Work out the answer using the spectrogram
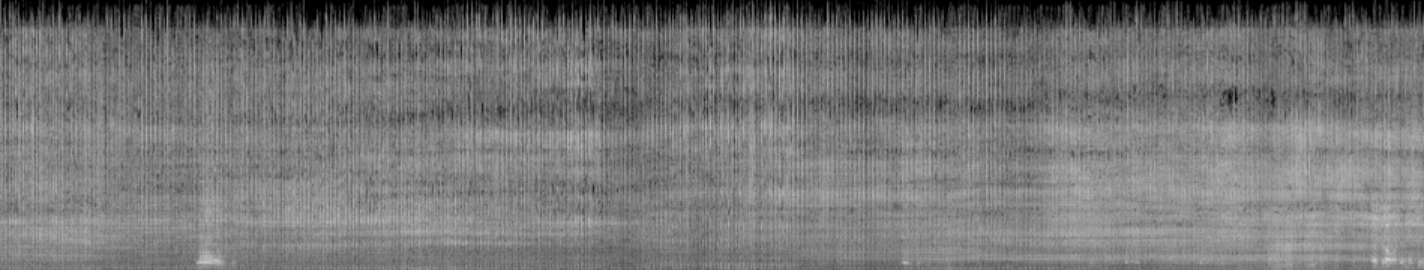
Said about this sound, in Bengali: লঞ্চের যে ইঞ্জিনের শব্দ আর সাউন্ড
